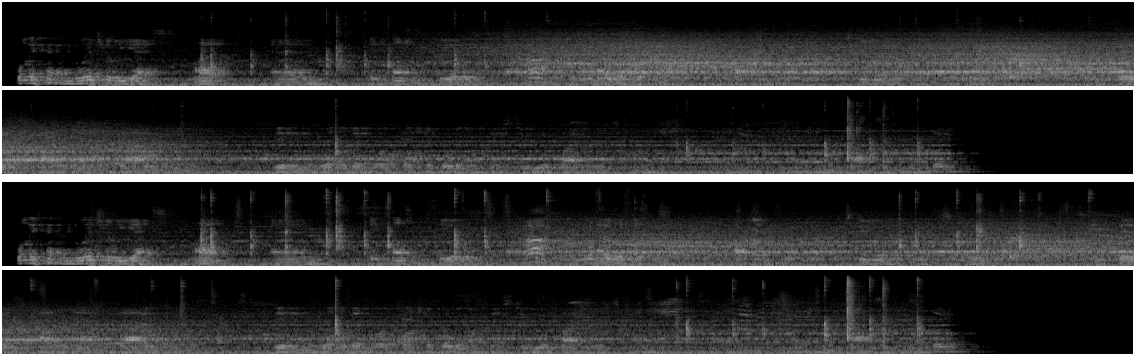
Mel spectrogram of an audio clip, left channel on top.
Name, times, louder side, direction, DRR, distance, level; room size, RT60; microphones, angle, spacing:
voice 1, 0.1-2.2 2.7-3.2 3.6-4.8 5.5-6.9 7.3-7.7 8.4-9.9 10.9-13.4 14.0-17.8 18.4-18.9 19.2-20.8, equal, 10° right, 0 dB, 4.0 m, -39 dB
sound 1, 0.9-20.6, right 2 dB, 45° right, 2.4 m, -40 dB
sound 2, 2.6-20.8, left 2 dB, 15° left, 4.3 m, -45 dB
sound 3, 3.8-13.6, left 4 dB, 45° left, 0.9 m, -36 dB
21.5 x 20.0 x 9.8 m, 0.81 s
head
